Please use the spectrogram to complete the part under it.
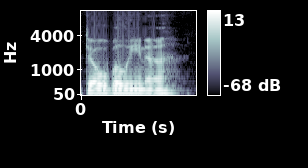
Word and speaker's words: Dobelina: And we have Bob Dobelina. How actually is that pronounced? – Bob Dobelina, like the song.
